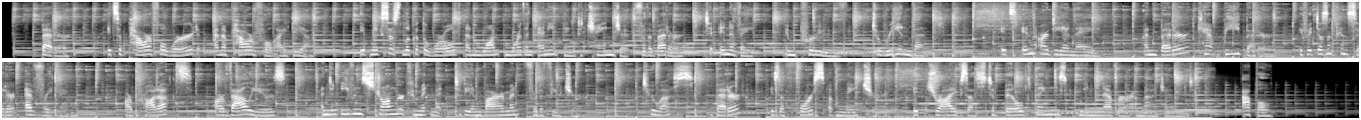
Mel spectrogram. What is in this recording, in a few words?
Corporate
